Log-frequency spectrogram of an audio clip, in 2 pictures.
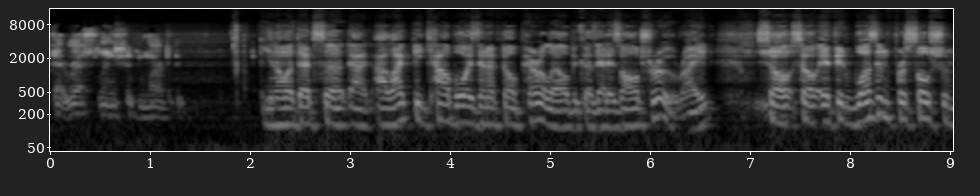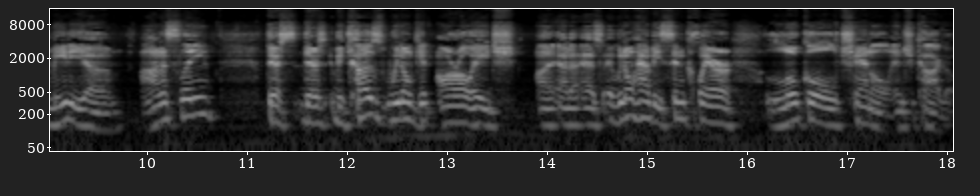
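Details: Adult male speaker; normal speech.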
